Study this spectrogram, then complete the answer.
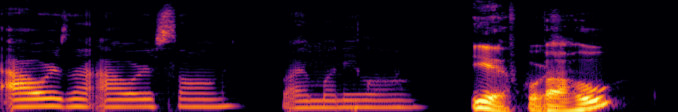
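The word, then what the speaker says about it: Muni Long: Her name is Money Long now? Yeah, but it's Mhm. spelled That's funny. M-U-I. M-U-N-I Long. Yeah, it's spelled differently.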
